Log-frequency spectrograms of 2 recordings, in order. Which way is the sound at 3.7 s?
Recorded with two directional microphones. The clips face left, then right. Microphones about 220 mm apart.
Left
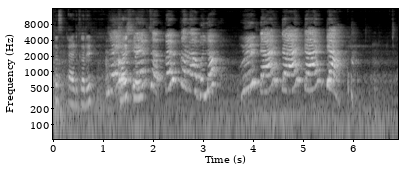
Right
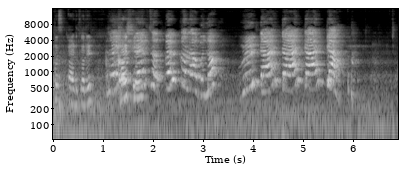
45° left (ahead or behind).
